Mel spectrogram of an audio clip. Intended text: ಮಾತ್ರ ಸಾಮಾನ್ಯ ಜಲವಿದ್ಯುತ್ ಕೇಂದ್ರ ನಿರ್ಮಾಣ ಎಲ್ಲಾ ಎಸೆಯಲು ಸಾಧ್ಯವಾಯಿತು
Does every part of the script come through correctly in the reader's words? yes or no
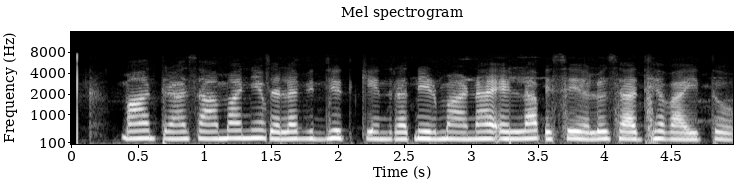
yes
